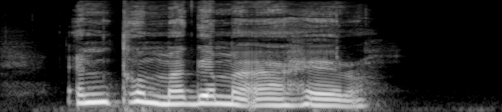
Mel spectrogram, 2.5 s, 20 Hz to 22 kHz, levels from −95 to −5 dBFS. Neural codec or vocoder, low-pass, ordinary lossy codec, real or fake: vocoder, 44.1 kHz, 128 mel bands every 512 samples, BigVGAN v2; none; none; fake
